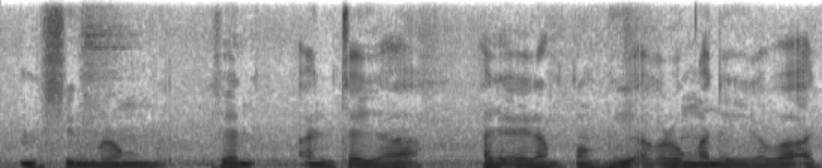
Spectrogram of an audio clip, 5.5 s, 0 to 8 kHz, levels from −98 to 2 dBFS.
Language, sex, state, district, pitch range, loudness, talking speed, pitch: Mizo, male, Mizoram, Aizawl, 115-125 Hz, -17 LUFS, 165 wpm, 120 Hz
